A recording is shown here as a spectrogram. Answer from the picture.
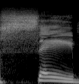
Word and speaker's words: Sabe: A listener and fan of the program named Sabe. Sab rhymes with Gabe.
